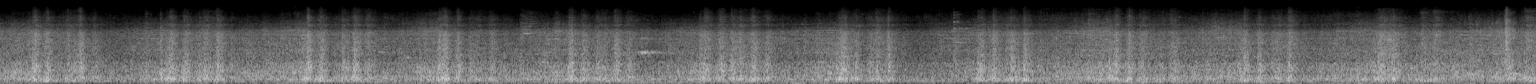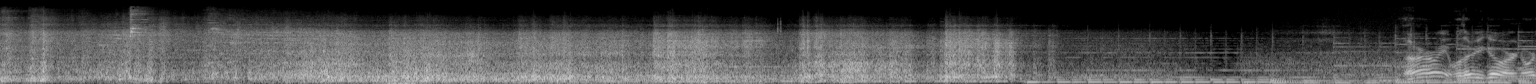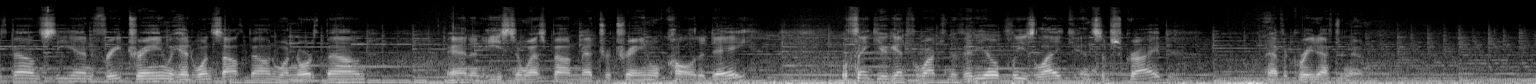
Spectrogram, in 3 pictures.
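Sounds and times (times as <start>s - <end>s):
wheels clanking over rail joints: 0.0s - 26.0s
freight train wheels rumbling: 0.0s - 27.2s, 27.8s - 46.0s.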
